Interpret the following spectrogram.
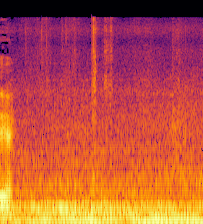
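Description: An engine running with a steady, even low hum.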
